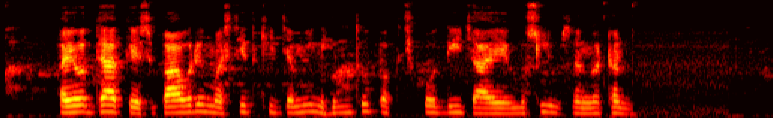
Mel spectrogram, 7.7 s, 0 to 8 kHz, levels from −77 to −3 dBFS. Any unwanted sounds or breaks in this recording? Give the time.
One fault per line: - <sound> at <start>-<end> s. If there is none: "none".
none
